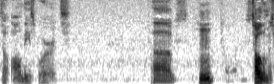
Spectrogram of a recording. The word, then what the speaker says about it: Ptolemais: Ptolemais. Very good, thank you, because the P is silent.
